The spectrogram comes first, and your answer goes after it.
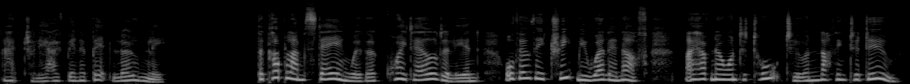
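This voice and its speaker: A woman's voice: fairly high pitch, expressive, moderate pace, a little mellow, no room sound, studio quality, pitched above the performer's own voice, close to an everyday voice. A woman voicing a shy, lonely young evacuee girl in an audiobook, with a wistful, childlike way of talking.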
